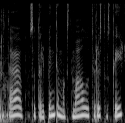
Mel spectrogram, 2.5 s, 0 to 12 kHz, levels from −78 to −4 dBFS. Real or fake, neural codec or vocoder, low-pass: real; none; 10.8 kHz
